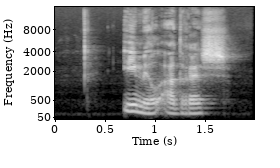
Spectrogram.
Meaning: e-mail address
- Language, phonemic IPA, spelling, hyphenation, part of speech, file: Dutch, /ˈi.meːl.aːˌdrɛs/, e-mailadres, e-mail‧adres, noun, Nl-e-mailadres.ogg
